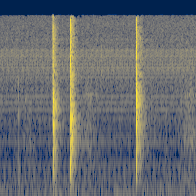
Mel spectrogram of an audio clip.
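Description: Three sharp hand claps, made clapping along to a looped chromatic musical part: two in quick succession, then a third after a short pause, each crisp and bright over a faint, low background hum with no talking.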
